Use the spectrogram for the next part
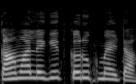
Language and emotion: Goan Konkani, neutral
